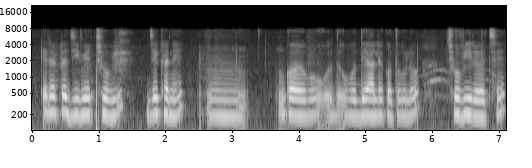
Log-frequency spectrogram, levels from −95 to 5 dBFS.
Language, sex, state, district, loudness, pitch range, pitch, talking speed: Bengali, female, Tripura, West Tripura, -17 LUFS, 185-205 Hz, 195 Hz, 110 wpm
